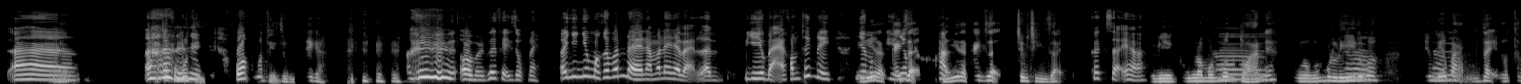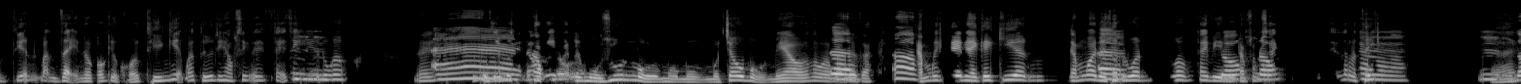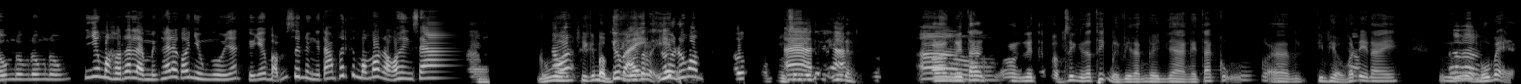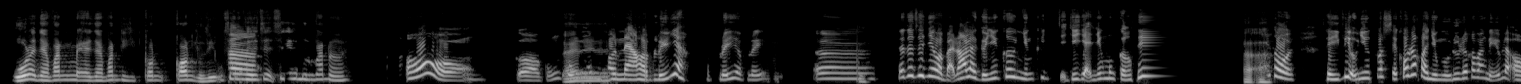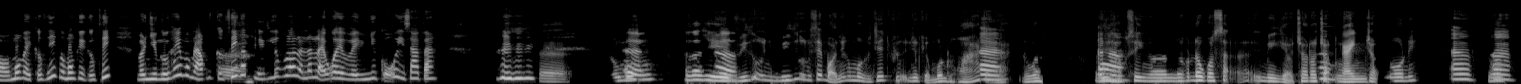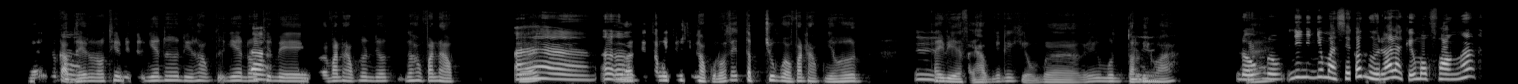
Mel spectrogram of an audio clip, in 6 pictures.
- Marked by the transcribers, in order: other background noise; laugh; distorted speech; laugh; tapping; laugh; unintelligible speech; unintelligible speech; chuckle; unintelligible speech
- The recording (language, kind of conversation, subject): Vietnamese, unstructured, Bạn nghĩ sao về việc học sinh phải làm bài tập về nhà mỗi ngày?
